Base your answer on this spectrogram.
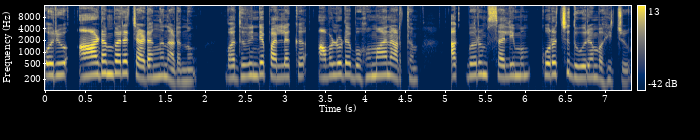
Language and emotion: Malayalam, neutral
